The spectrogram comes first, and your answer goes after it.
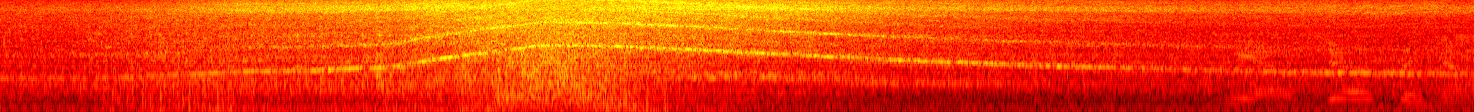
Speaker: We don't advocate this all the time, but we got what seems to be a massive turbo wine.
